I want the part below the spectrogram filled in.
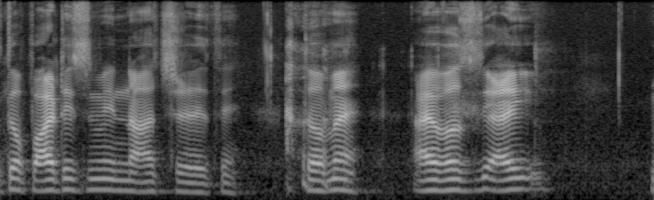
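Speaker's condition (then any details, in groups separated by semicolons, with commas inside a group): Coma after road accident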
